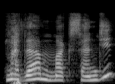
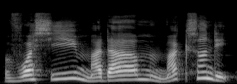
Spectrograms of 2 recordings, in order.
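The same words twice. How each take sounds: First: Indignant question, lifted at the end; energetic challenge. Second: Slow, stately announcement of a lady; announcing exclamation. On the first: Young woman rejects the name given her, energetically. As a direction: throw the name back as a challenge. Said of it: "dit-elle avec énergie". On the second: Host presents the lady to his guests, proclaiming. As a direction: present her grandly, drawing out each word. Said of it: "il ouvrit la porte en s'écriant". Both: A narrator's reading.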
